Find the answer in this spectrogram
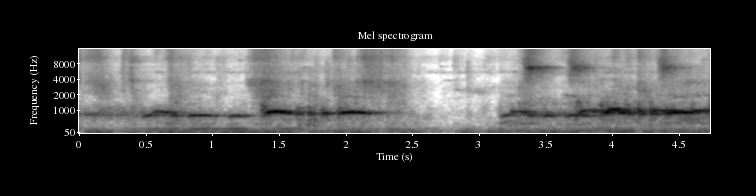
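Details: Zebra dove (perkutut) cooing on a Sunday morning, with two pulsed, purring coo phrases separated by a short silence, the second rising slightly in pitch, and faint high bird chirps in the background.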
